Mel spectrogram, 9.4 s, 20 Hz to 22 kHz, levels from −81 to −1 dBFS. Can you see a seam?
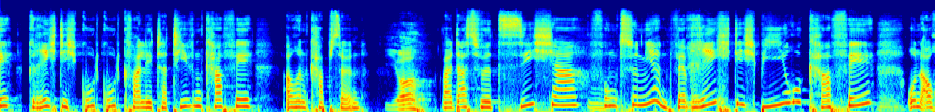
yes; 3 cuts; at 1.0 s, 6.9 s, 7.6 s

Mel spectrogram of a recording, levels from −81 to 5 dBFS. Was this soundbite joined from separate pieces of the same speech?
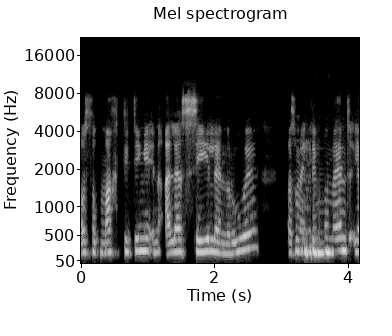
no; 0 cuts

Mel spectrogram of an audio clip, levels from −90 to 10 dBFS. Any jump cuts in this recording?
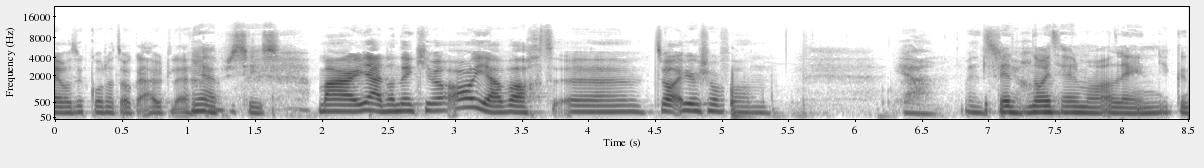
yes; 3 cuts; at 4.7 s, 5.0 s, 6.7 s

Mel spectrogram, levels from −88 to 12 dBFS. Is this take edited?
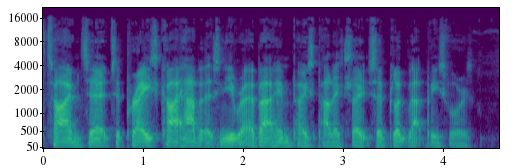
no; 0 cuts

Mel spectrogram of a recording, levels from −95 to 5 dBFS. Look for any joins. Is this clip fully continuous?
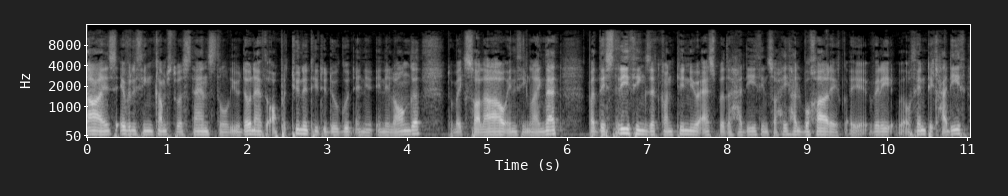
yes; 0 cuts

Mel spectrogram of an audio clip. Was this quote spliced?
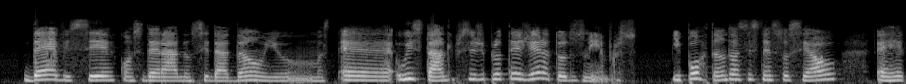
yes; 3 cuts; at 3.2 s, 4.5 s, 5.8 s

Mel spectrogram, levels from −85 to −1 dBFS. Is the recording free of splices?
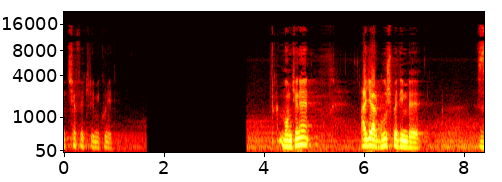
yes; 0 cuts

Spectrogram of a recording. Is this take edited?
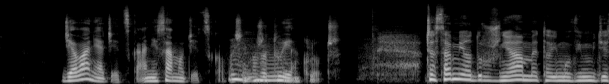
yes; 1 cut; at 2.9 s

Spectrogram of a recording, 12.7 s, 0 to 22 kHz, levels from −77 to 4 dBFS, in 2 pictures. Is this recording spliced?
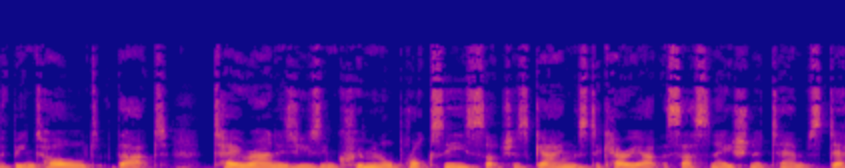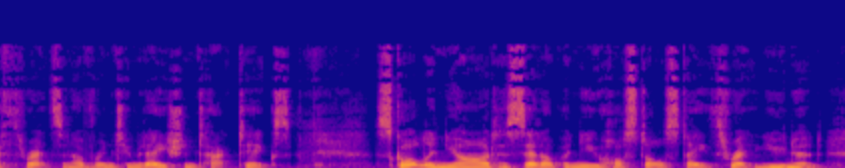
no; 0 cuts

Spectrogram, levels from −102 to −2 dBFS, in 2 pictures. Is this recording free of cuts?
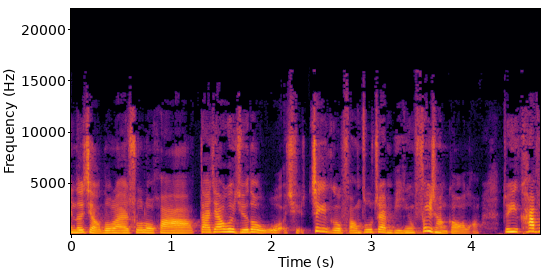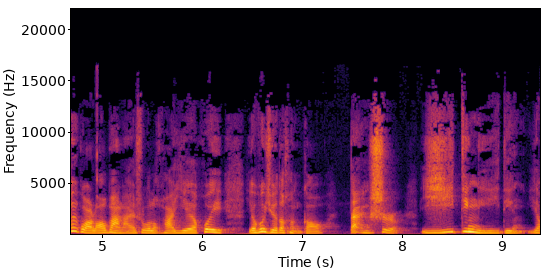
yes; 0 cuts

